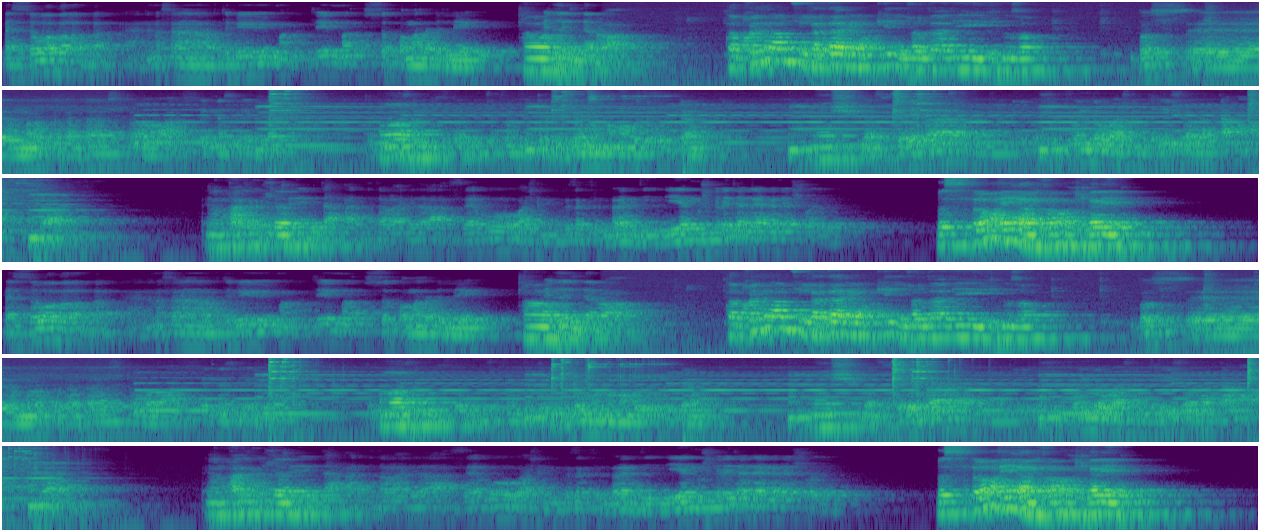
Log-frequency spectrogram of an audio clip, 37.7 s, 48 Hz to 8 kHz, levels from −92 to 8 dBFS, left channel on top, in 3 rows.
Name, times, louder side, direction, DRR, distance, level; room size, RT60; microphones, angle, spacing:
voice 1, 0.0-4.7 5.3-6.2 8.2-8.8 11.3-15.6 16.2-19.6 21.1-25.7 27.2-33.4, left 1 dB, 80° left, -3 dB, 1.2 m, -31 dB
voice 2, 5.2-5.5 7.2-10.3 16.3-16.7 20.6-21.1 27.2-28.1 34.5-36.4, equal, 10° right, -5 dB, 1.0 m, -20 dB
sound 1, 6.0-6.1 6.4-6.5 6.7-6.9 7.2-7.6 8.3-8.4 8.9-9.0 9.4-9.5 9.9-10.0 10.5-10.6 11.0-11.2 11.6-11.7 12.0-25.8, right 1 dB, 40° right, 0.9 m, -35 dB
sound 2, 12.5-12.6 14.7-14.8 15.2-16.1 18.1-19.3 21.5-22.5 25.0-26.1, right 9 dB, 80° right, 0.4 m, -30 dB
5.3 x 2.5 x 3.8 m, 1.3 s
head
